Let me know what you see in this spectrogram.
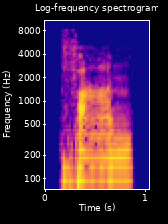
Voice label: "fan3", Chinese

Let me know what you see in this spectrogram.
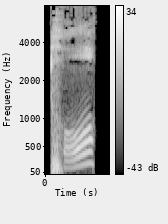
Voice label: "tuo2", Chinese

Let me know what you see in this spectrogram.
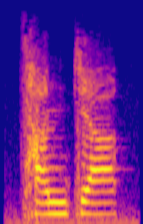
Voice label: "can1jia1", Chinese

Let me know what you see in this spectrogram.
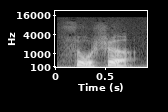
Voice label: "su4 she4", Chinese

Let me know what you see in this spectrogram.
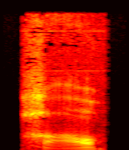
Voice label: "hao3", Chinese

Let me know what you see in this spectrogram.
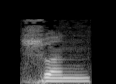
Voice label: "sun1", Chinese

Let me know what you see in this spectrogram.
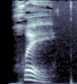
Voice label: "hui4", Chinese

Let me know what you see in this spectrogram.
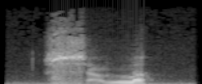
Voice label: "shen2 me5", Chinese

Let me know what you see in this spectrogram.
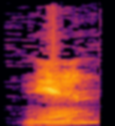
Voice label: "nian2", Chinese

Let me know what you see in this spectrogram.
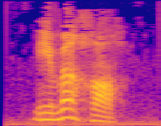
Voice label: "nimenhao", Chinese

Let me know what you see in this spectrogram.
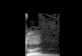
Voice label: "dun4", Chinese

